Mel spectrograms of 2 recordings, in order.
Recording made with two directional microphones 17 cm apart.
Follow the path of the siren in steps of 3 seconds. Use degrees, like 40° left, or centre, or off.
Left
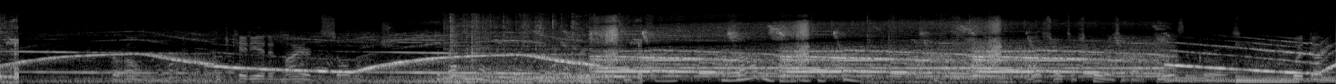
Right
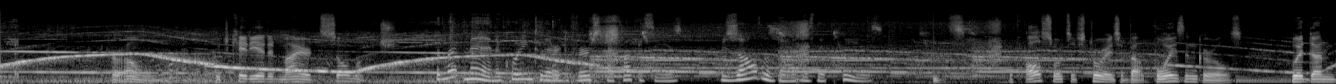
40° right, centre, 40° left, 50° left, 60° left.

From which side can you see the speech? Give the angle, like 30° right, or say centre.
70° right.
